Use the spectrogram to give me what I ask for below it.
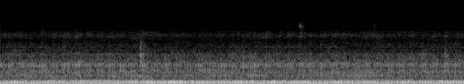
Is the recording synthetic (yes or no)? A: no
